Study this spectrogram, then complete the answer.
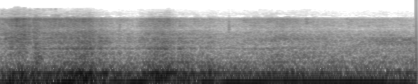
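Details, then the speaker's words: Mustang first fire-up after winter storage and new spark plugs, coil wire refitted: low, uneven run with rpm sagging and surging as it struggles to learn idle, then stalls; good oil pressure afterward. "I'll fire it up money that's gonna take a second to learn how to idle and she dies"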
